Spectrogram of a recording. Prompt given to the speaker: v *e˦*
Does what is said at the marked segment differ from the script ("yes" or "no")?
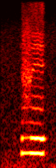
no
